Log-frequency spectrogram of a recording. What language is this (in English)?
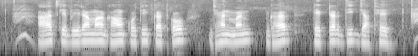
Chhattisgarhi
